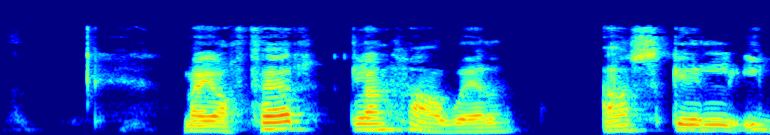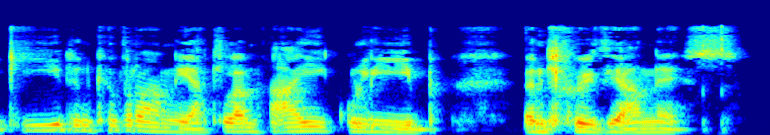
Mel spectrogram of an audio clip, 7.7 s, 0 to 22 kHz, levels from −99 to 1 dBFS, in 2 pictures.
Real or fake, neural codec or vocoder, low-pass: real; none; 9.9 kHz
